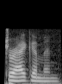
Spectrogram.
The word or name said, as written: dragoman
